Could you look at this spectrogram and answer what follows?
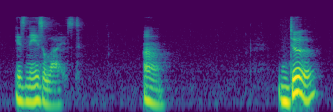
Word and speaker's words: deux: Deux. You're not going to be saying the X. Deux.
